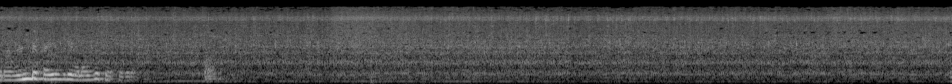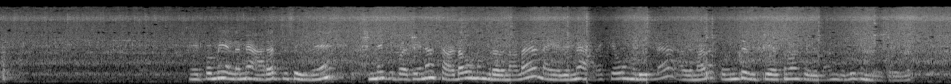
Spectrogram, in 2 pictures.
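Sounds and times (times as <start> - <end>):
masala sizzling in oil: 0.0 - 19.0.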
